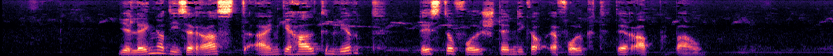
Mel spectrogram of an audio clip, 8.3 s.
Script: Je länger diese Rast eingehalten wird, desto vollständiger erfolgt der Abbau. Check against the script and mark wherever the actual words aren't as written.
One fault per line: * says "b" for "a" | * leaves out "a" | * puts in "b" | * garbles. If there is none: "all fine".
all fine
